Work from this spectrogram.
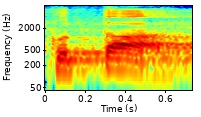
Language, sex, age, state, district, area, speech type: Maithili, male, 18-30, Bihar, Saharsa, rural, read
